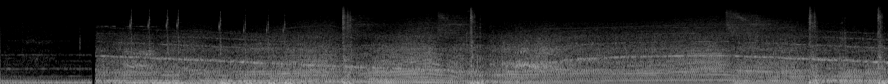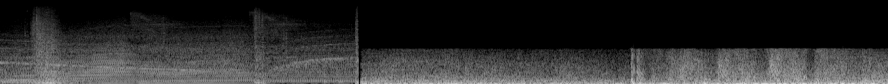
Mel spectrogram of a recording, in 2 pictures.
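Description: A car engine roars as the car drives along a road.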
